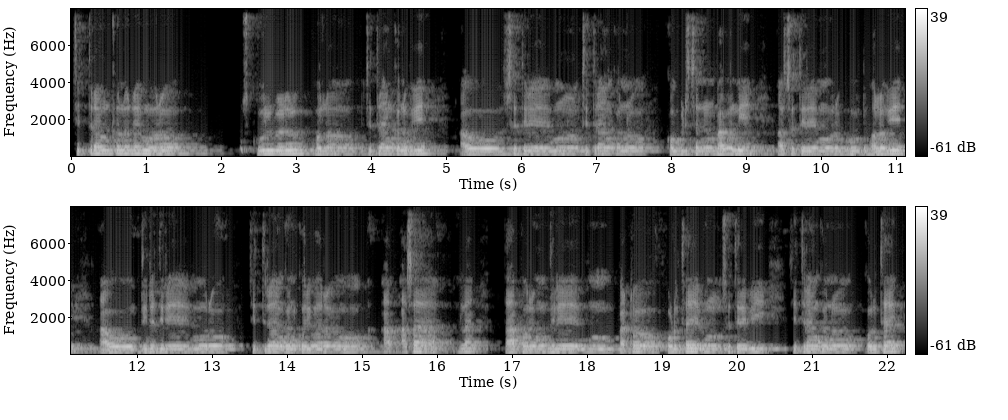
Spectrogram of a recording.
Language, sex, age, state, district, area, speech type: Odia, male, 30-45, Odisha, Khordha, rural, spontaneous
